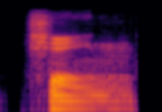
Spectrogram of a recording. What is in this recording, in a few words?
"sheen", British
